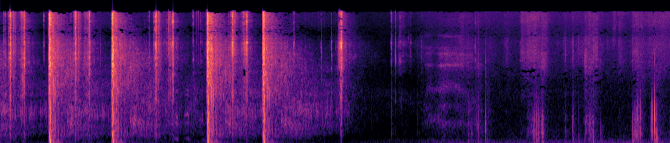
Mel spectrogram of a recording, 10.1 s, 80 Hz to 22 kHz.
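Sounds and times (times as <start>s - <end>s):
shotgun blasts: 0.0s - 2.4s, 3.1s - 5.0s
sharp clicks: 0.0s - 6.2s.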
